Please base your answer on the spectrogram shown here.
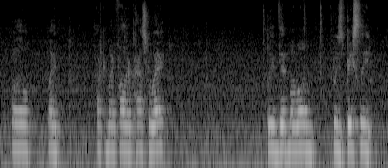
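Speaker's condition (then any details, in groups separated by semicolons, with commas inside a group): Traumatic brain injury; assault at age 15, unable to walk or self-care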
